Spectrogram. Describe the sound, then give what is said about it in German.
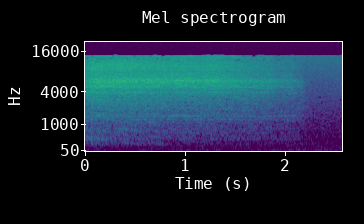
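A deep inhalation during a Qigong breathing exercise: one long, airy, hissing breath drawn in for about two seconds, softly fading away at the end. “Und mit dem Einatmen sammelst du die Energie in dir, sammelst du dieses Qi in dir. Mit dem Ausatmen leitest du es durch deine Hände und Fingerspitzen raus in die Kuppel. Los geht's. Eins, einatmen.”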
